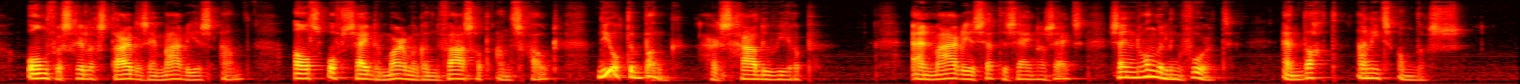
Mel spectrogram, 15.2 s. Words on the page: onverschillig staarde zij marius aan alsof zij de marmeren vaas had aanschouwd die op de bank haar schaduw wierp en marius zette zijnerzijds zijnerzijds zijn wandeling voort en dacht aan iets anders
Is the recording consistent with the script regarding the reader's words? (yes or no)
no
